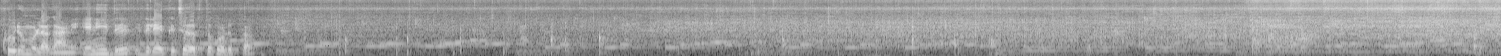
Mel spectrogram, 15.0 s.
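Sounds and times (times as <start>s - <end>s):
food sizzling in a pan: 2.1s - 15.0s
sharp taps: 3.3s - 6.3s, 7.7s - 10.1s.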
